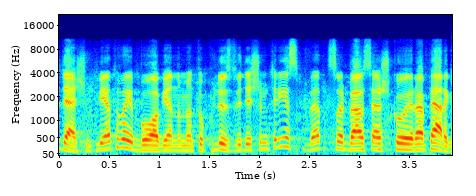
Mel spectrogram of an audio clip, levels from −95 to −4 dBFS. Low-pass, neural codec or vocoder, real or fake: 10.8 kHz; codec, 24 kHz, 1.2 kbps, DualCodec; fake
